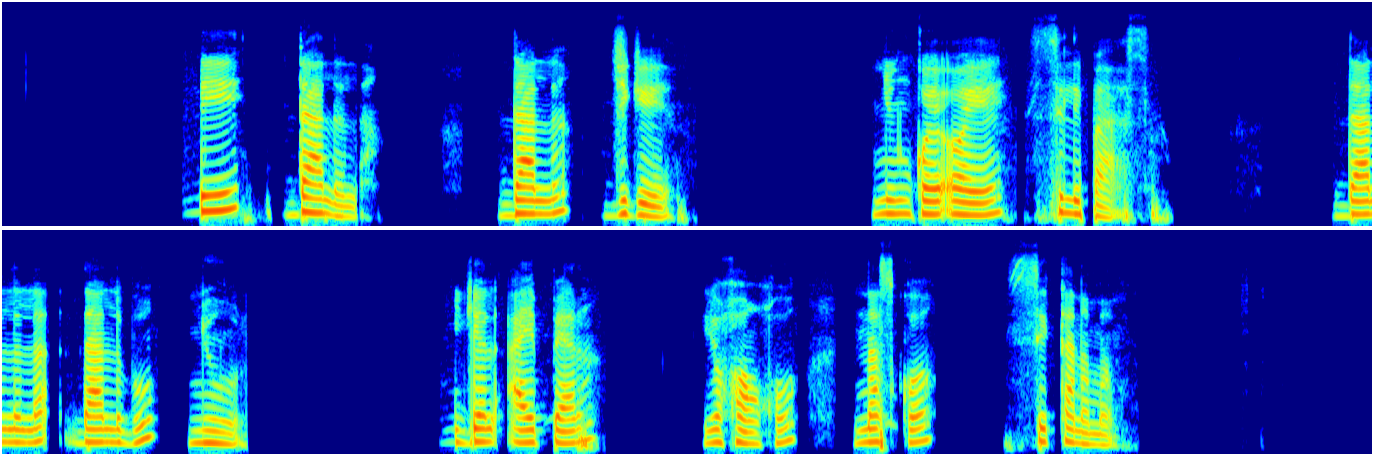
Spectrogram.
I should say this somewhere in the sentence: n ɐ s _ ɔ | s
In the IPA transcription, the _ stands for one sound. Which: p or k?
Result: k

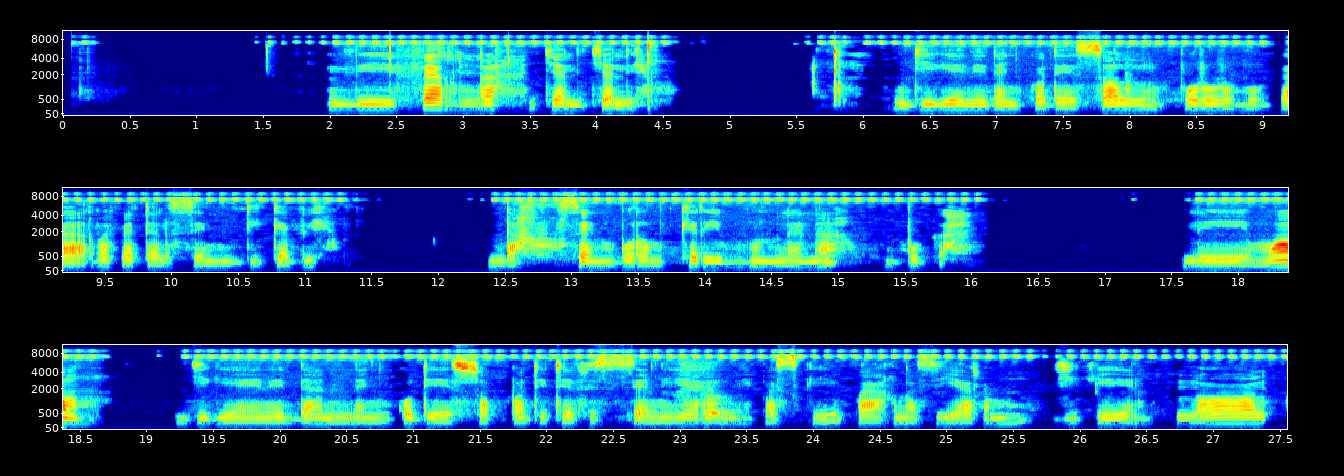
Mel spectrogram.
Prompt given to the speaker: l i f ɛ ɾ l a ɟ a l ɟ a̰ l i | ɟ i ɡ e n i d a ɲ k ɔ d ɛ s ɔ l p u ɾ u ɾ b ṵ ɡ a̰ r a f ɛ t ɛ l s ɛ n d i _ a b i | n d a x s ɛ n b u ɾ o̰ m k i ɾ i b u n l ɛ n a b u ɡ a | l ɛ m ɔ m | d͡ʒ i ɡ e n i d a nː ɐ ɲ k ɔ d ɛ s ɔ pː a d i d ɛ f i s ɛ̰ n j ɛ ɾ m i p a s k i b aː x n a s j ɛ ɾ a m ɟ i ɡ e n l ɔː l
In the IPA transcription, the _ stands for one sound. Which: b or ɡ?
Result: ɡ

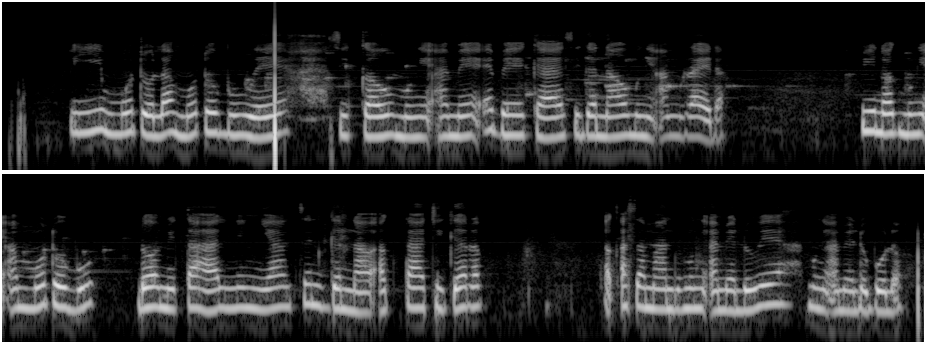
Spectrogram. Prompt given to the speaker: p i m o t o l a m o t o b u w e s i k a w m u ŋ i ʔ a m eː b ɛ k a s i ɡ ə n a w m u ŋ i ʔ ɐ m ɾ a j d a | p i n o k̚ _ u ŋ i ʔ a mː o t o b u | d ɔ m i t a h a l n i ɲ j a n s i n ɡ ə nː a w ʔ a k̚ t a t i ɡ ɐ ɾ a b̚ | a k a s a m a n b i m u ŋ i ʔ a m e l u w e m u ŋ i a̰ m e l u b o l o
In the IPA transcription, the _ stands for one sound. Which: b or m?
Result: m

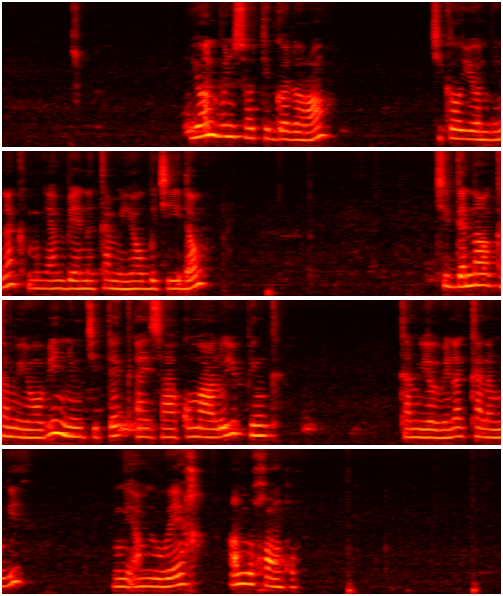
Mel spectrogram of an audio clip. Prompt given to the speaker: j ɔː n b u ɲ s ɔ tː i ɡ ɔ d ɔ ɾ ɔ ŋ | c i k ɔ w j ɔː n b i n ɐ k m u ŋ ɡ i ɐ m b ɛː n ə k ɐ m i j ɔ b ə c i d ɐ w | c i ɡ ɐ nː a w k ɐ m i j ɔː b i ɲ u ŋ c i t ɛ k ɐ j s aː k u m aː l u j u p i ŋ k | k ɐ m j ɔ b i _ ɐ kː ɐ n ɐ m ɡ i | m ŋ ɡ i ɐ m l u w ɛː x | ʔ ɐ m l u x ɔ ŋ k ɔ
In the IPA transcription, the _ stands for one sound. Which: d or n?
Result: n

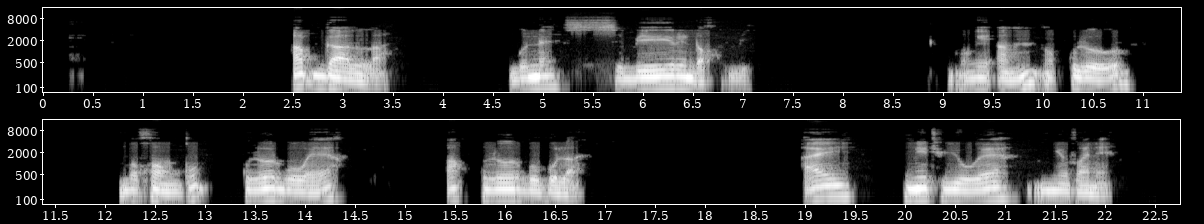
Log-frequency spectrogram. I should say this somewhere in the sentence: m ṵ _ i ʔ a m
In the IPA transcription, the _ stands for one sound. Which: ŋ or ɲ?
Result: ŋ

